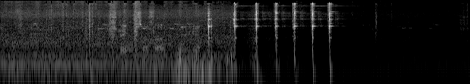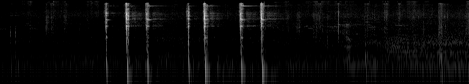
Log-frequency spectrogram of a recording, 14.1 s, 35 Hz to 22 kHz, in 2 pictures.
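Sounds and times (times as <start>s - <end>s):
hammer striking roofing nails: 3.1s - 5.1s, 8.6s - 11.2s.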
